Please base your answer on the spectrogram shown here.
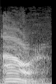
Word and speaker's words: hour: Then hour 啊，这很多啊，H 开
